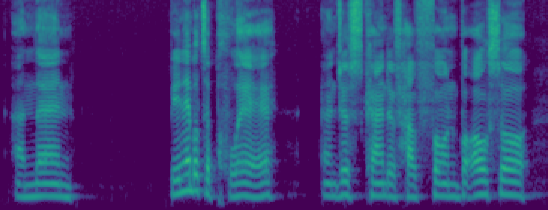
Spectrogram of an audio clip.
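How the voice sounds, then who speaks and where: A man speaks with a Northern English accent. His pitch is medium. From Northern England. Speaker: actor, writer, producer. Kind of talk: interview answer.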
